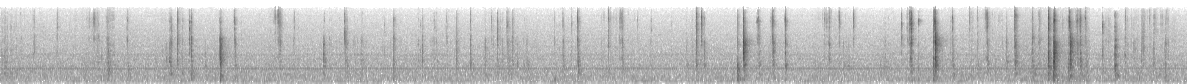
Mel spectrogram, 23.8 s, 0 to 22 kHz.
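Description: Black translucent keycaps being pushed one after another onto the blue-stemmed Cherry MX switches of a Razer BlackWidow Ultimate 2013 mechanical keyboard: irregular sharp plastic clicks, some single and some in quick clusters, the busiest run near the end. A faint steady hum runs underneath.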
